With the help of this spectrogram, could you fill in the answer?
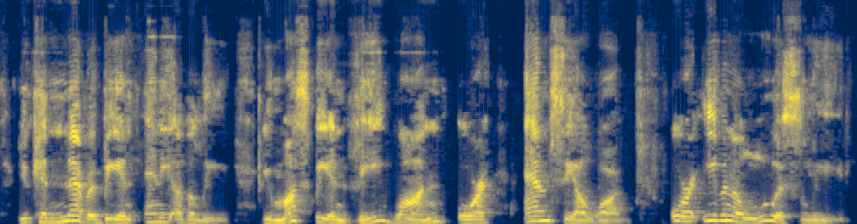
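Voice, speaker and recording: A woman speaks in a fairly low pitch with very wide pitch swings. Her voice is somewhat breathy. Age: 60s. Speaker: nurse educator. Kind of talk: lecture. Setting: live video stream.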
